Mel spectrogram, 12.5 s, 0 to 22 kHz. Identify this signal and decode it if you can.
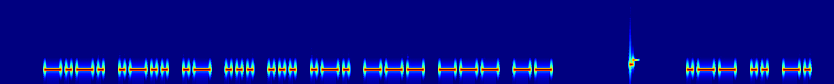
Morse code, heard as a keyed tone, about 15 wpm, 700 Hz. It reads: CLASSROOM WIN
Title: Sentences from Top 1500 Words - New Word Drill - 15wpm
